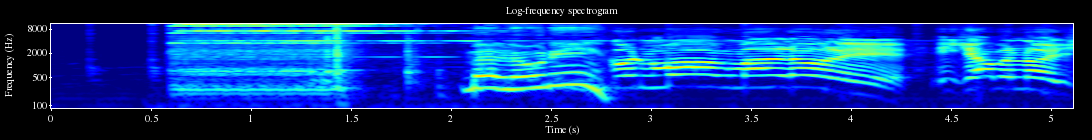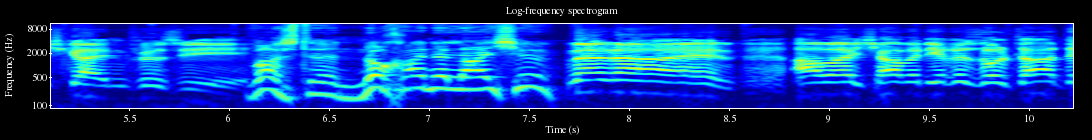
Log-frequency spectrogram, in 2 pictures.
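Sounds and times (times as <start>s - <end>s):
telephone electric bell ringing: 0.6s - 3.4s
speech: 2.1s - 10.2s.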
